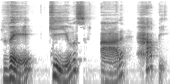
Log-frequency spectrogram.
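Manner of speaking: slow, clear teacher model line; slow and loud, each word spelled out; slow model sentence. Shown as a demonstration. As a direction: say it slowly for the class to repeat. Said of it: "Repita después de mí".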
